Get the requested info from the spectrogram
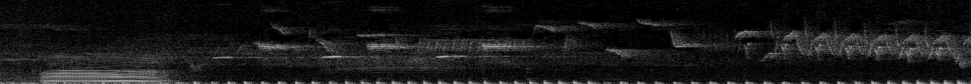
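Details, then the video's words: Cattle driven home at late afternoon in a remote village, calling the herd; one short harmonic moo at the start, followed by a steady pulsing low engine drone and high bird chirps. "suara sapi memanggil kawanan"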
